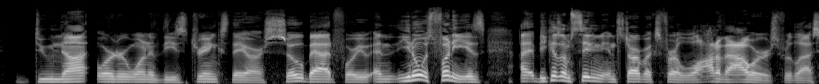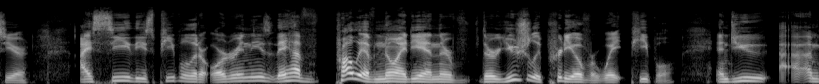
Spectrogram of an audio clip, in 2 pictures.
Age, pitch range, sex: 20-39, 110-135 Hz, male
